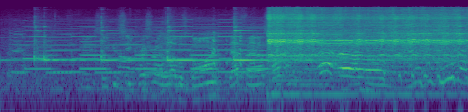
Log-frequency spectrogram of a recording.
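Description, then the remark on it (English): Electronic alarm tones from a simulator's alarm system, running a simulated bad scenario, chime in repeated melodic beeps. Partway through, as the scenario escalates, a louder, denser wall of overlapping alarms kicks in and keeps blaring steadily to the end. “They simulated a bad scenario for us so we could hear what the alarm system sounds like.”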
